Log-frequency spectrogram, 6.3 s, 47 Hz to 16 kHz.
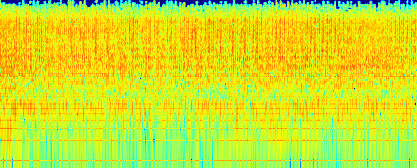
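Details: KF 2.0 engine: fast, even, sharp metallic ticking knock over a steady idle, like a hydraulic lifter tap, but the owner notes the knock comes from the side; source unconfirmed.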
